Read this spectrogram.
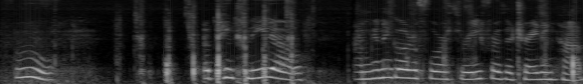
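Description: A rubber ball squeaks as a hand squeezes it.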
